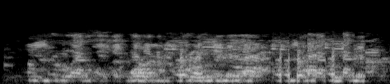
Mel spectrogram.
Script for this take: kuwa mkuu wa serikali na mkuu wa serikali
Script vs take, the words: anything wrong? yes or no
yes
